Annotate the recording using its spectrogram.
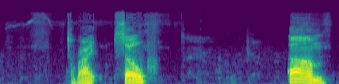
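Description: A man speaks in short bursts with animation through an online call.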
